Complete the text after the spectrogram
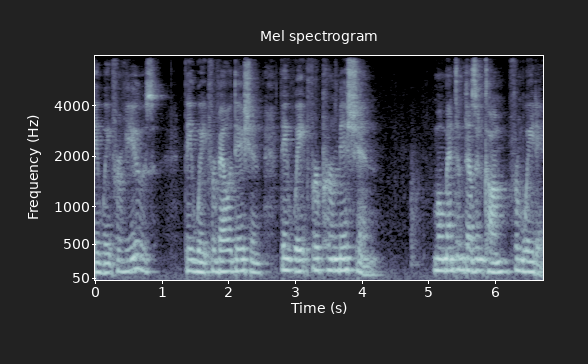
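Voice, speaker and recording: Confident in tone, a woman speaks at a very deep, low pitch with a dark, mellow quality and somewhat breathy delivery. Her pace is moderate and her pitch variation ordinary, with audible room echo around her. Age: 50s. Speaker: content creator. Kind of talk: scripted monologue.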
